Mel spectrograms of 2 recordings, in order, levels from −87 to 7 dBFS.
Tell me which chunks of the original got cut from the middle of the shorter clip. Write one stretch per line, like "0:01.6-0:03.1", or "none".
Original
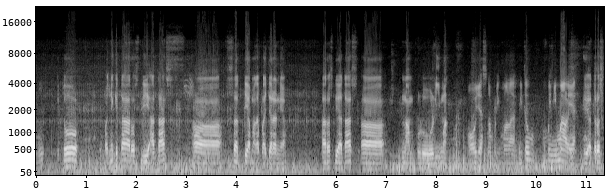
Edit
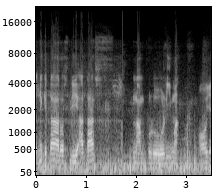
0:03.1-0:07.0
